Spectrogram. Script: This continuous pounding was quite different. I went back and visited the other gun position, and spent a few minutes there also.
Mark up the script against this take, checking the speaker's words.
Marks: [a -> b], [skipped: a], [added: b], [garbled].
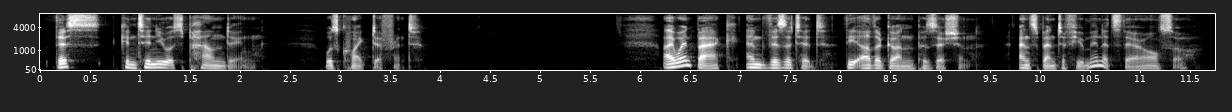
This continuous pounding was quite different. I went back and visited the other gun position, and spent a few minutes there also.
